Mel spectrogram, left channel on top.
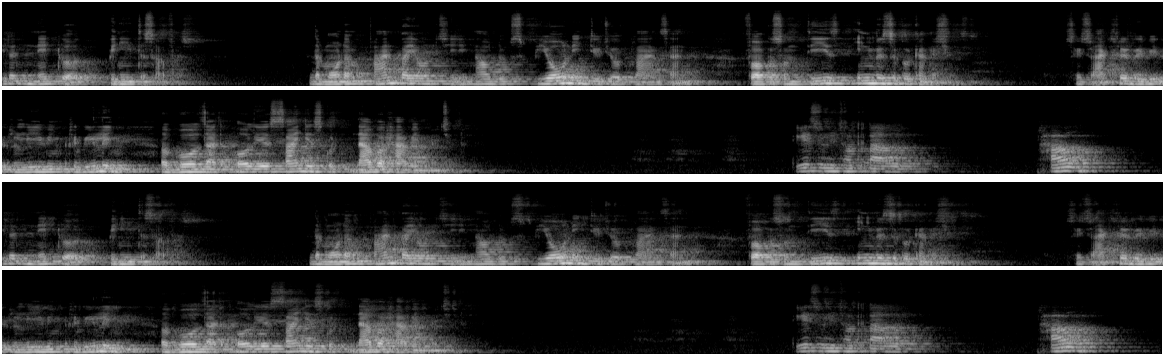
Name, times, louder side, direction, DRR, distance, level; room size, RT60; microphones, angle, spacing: voice 1, 0.0-1.9 3.1-6.9 7.5-9.6 10.7-16.1, left 1 dB, 35° left, 7 dB, 4.7 m, -21 dB
voice 2, 19.5-20.7 22.0-22.5, left 1 dB, 15° left, -1 dB, 3.6 m, -26 dB
27.5 x 24.0 x 7.6 m, 0.96 s
head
